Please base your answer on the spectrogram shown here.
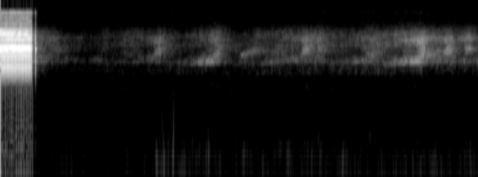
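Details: An insect gives a high, buzzy trill rising and falling in soft pulses after a sharp click at the start; this is a sound it makes during the rainy season.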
